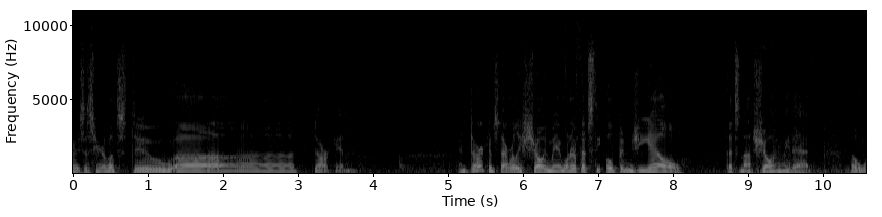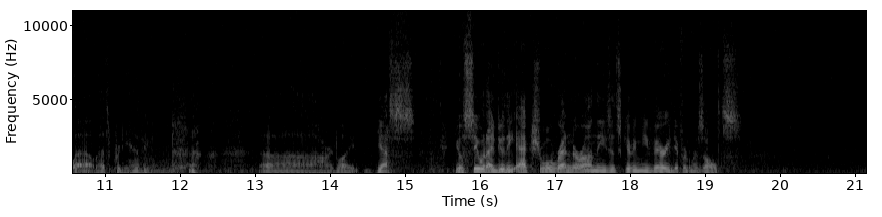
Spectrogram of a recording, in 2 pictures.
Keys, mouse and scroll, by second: 6.6 click, 8.2-9.8 drag.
